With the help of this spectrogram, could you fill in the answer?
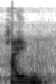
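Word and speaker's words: hymn: एन एक साथ आया, इसमें क्या है आपका एन शब्द साइलेंट है। जैसे देखो आटम, कालम, डैम, हाइम।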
